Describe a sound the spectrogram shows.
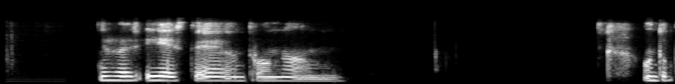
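A woman speaks calmly and softly over an online call.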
